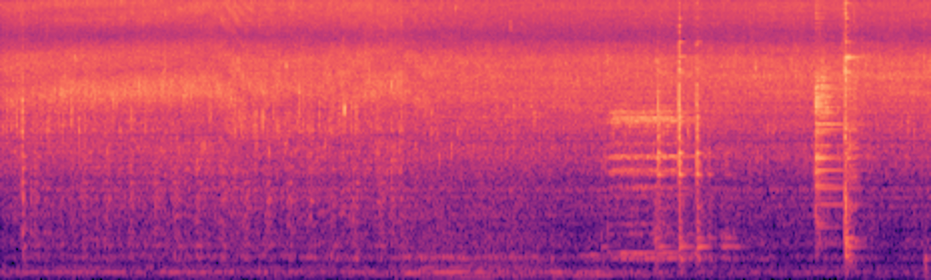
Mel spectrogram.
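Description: Gujiya pastries deep-frying in ghee in a kadhai: a steady sizzle as a slotted spoon turns them. About six seconds in a short pitched sound rises over the sizzle, and a few sharp knocks about eight seconds in are the loudest thing.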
